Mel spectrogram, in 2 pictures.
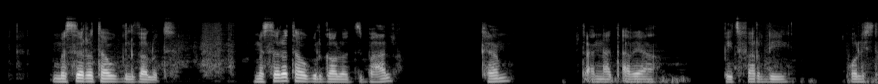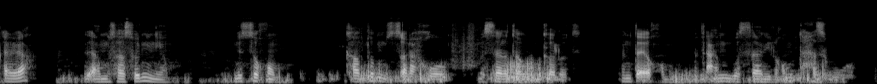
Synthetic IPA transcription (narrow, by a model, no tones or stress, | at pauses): mɐsɐɾɐt̪ʰawiɡɨlɡalo̞t̪ | mɐsɐɾɐt̪ʰawiɡɨlɡalo̞t̪zɨbːahal | kʰɐm | ɨt̪ʼa̰ʕnːat̪ʼaβja | b̥et̪fɐɾd̪i | pʰo̞list̪ʼaβja | zɨamusasonunjo̞mnɨsɐxumkʰaβt̪ʰo̞mzɨt͡sʼɐɾaħwomɐsɐɾɐt̪ʰawiɡɨlɡalo̞t̪ | ʔɨnt̪ʰa̰jʔixumbɨt̪ʼaʕmiwɔsanilxumt̪ʰɐħasɨβuwo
